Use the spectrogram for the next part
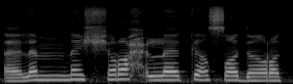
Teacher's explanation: huruf Kaf itu masuk ke dalam kategori huruf yang mempunyai sifat Hamas mengalirkan udara atau berdesis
